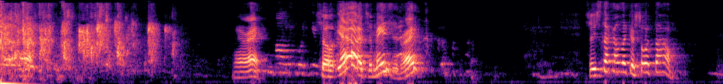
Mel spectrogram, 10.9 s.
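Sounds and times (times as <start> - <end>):
audience applause: 0.0 - 2.8
speech: 4.4 - 6.4, 8.8 - 10.8
laughter: 5.7 - 7.3.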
